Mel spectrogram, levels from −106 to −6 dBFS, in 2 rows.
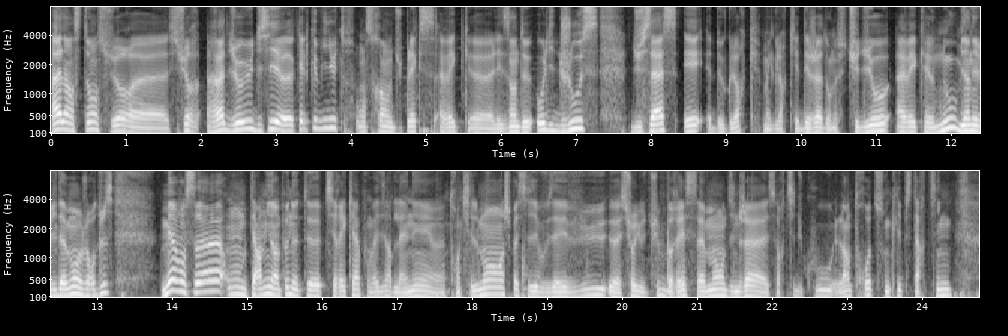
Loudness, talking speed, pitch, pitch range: -18 LUFS, 195 wpm, 125 Hz, 115-150 Hz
